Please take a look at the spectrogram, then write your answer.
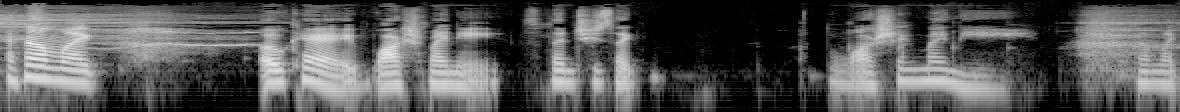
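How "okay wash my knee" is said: normal talking voice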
